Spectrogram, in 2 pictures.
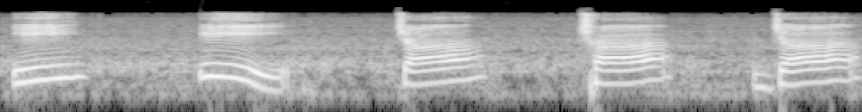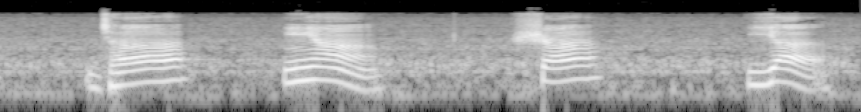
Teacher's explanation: एतेषां वर्णानाम् उच्चारणं तालु इति स्थानात् भवति। अस्मात् एते तालव्यवर्णाः कथ्यन्ते।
